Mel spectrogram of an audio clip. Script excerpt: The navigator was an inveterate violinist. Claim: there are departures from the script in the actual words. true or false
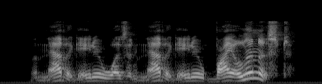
true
